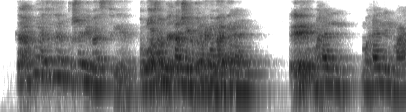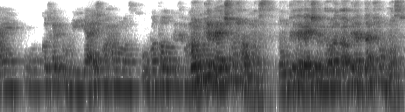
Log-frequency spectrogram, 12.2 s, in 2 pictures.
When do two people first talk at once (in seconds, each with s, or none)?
2.2 s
